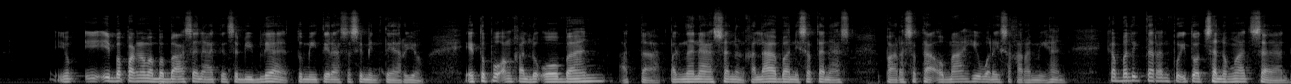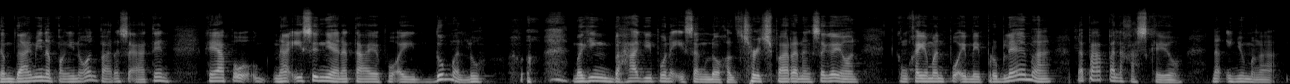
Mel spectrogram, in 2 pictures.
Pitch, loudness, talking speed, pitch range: 130 Hz, -30 LUFS, 170 wpm, 115-140 Hz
